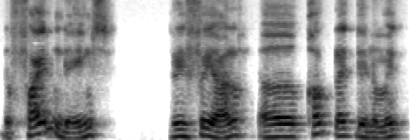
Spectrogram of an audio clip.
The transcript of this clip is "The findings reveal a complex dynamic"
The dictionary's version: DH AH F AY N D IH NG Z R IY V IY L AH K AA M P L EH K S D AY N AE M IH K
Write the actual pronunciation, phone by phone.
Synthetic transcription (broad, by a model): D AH F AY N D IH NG S R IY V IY L AH K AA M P L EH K D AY N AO M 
